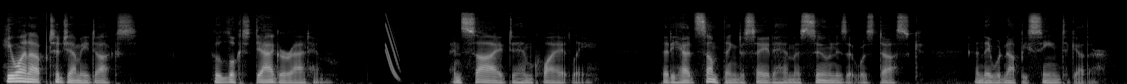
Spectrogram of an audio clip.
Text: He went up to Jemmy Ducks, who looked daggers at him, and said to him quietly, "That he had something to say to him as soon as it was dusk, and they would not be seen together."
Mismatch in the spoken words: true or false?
true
